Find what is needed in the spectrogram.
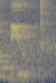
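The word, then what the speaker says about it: but: अगर 4 है तो ब्यूट, ऐसे लिखते हैं बट प्रोनाउंस कैसे करेंगे इसको, ब्यूट, ठीक है, ब्यूटी का ब्यूट, ओके।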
